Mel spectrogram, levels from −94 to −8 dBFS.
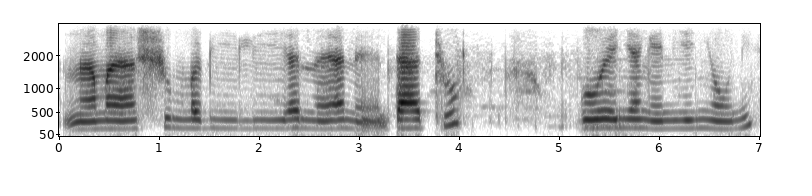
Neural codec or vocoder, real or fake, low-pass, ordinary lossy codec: none; real; 3.6 kHz; Opus, 16 kbps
